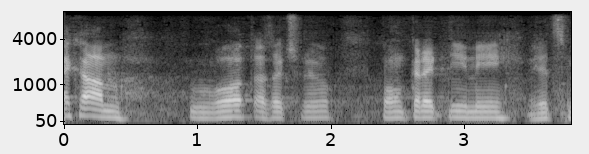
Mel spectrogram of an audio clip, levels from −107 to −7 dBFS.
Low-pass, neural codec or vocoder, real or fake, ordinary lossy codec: 7.2 kHz; codec, 16 kHz, 1.1 kbps, Voila-Tokenizer; fake; Opus, 64 kbps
